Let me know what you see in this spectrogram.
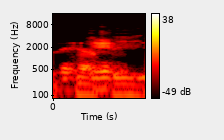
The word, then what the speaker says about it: Tepe: I think it is said Tepe.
